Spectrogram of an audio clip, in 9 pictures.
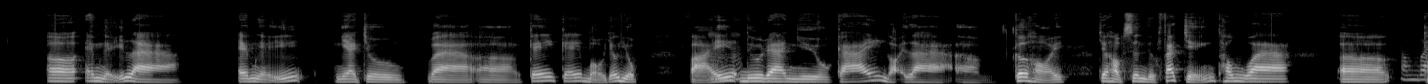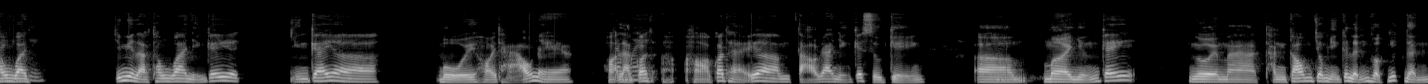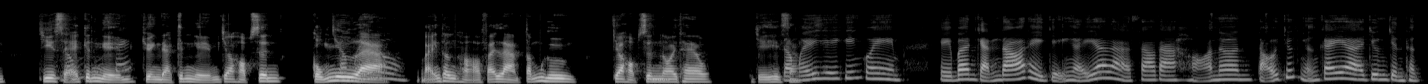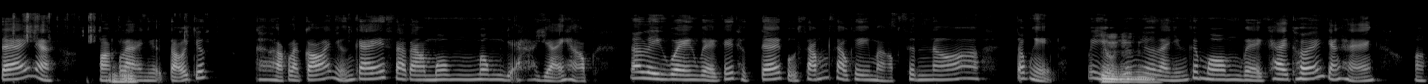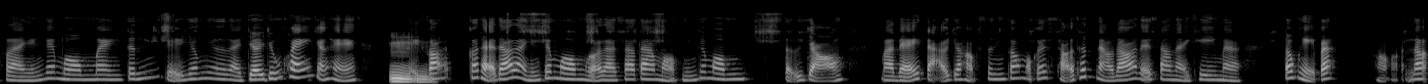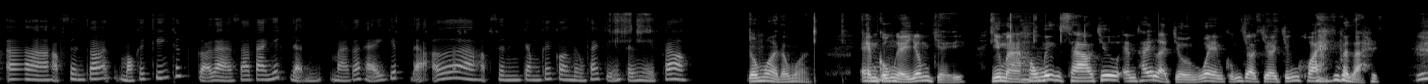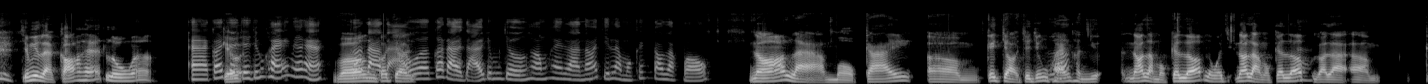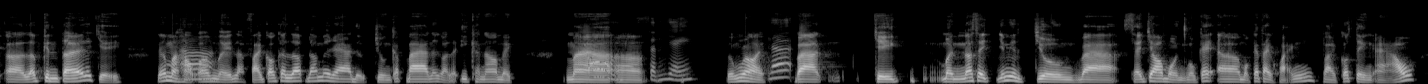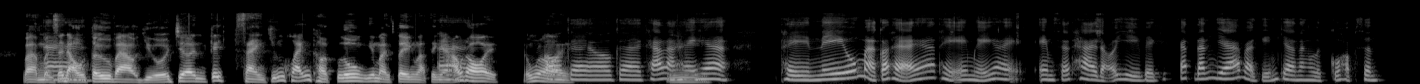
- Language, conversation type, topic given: Vietnamese, unstructured, Nếu bạn có thể thay đổi một điều ở trường học của mình, bạn sẽ thay đổi điều gì?
- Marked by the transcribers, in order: static; distorted speech; tapping; other background noise; laughing while speaking: "khoán"; in English: "Economic"; other noise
